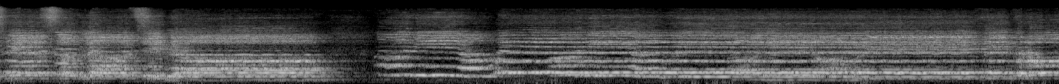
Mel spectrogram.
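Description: Mixed church choir, men's and women's voices, singing a hymn in parts. The singing breaks off briefly about three and a half seconds in, then resumes with long held chords.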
